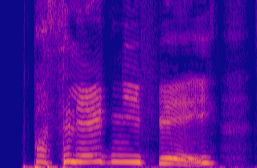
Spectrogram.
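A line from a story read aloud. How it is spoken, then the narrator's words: Ringing voice. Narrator (Russian): сказала она звонким голосом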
